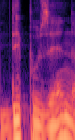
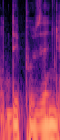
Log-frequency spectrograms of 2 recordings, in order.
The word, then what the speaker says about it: Depozen: Aujourd'hui, c'était Déposen. Alors Déposen, je ne l'ai pas dit au début, je m'en excuse, mais ça s'écrit D-E-P-O-Z-E-N.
